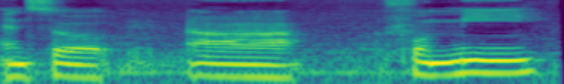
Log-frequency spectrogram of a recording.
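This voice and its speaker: A young man from Kenya co-hosting a student podcast, speaking thoughtfully with frequent pauses and fillers. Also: fairly low pitch, fairly even intonation, background noise. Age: young adult. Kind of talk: casual conversation.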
